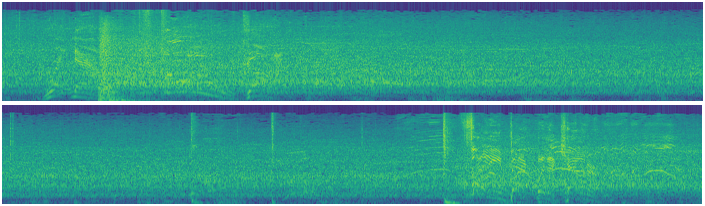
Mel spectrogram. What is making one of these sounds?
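A large crowd cheers and roars in a large arena.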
